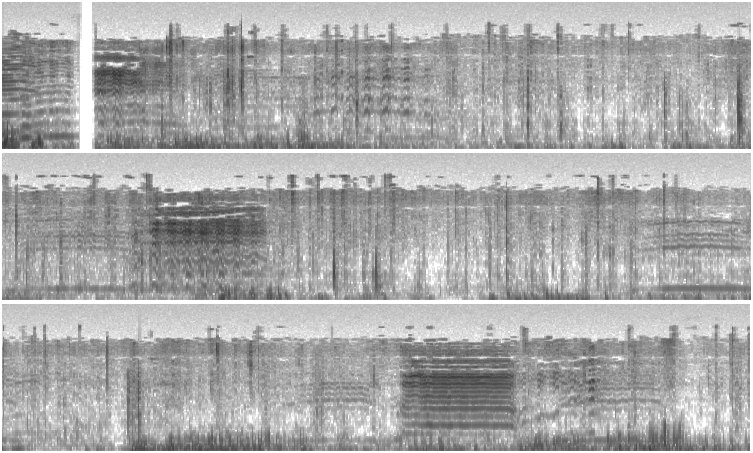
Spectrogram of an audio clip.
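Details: A herd of around thirty goats with three young gives scattered bleats, some nasal and some higher and quavering, spread through steady shuffling and handling noise.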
